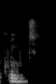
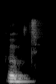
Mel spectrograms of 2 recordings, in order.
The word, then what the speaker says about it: cooked: pero en este caso es casi como si fuese una T esa D. Entonces, en presente lo pronuncio cook, en pasado lo pronunció cooked, en participo lo pronuncio cooked y en progresivo lo pronuncio cooking.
